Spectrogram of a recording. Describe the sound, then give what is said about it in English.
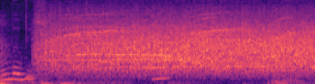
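A burst of steady, dense applause sound effect played from a sound pad, many hands clapping at once in a sustained wash of noise, loud and continuous after a brief voice at the very start. “and that's applause.”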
